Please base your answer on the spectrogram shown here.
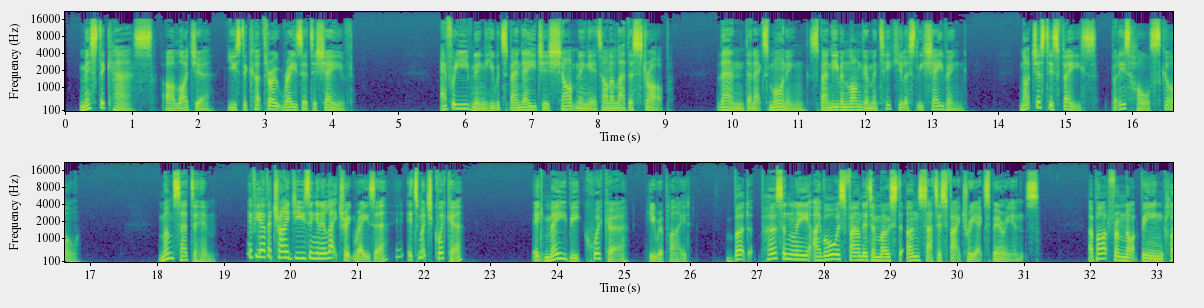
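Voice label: Voice Actor Audiobook, Male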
